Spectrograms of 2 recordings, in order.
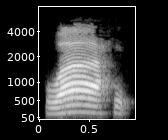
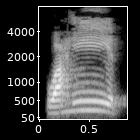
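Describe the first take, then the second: First: The first vowel is said long. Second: The first vowel is said short. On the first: The speaker calls it right. "Harus benar panjang pendeknya" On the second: The speaker calls it wrong. "Jangan dibaca wahid"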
